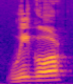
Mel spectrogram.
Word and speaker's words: Uyghur: Now the Uyghur, that's how you pronounce it, Uyghur.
